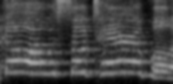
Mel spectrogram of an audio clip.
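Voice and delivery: put-on high-pitched self-critical little-kid wail; dismayed child. Young daughter running off stage after her first song, dismayed. Acting out herself as upset child.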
